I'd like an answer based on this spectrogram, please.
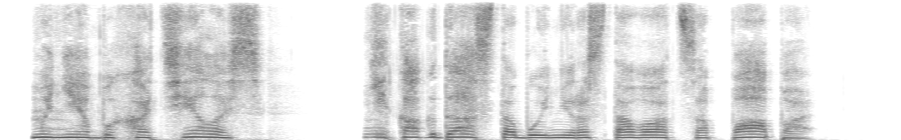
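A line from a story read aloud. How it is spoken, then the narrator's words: Whisper. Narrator (Russian): прошептала она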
